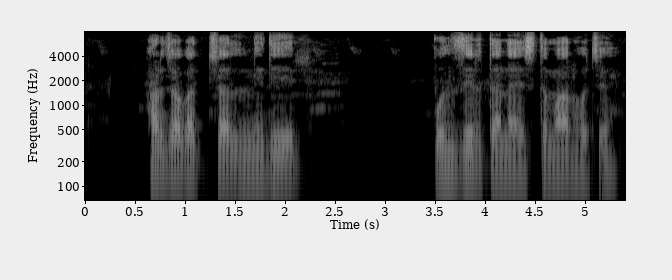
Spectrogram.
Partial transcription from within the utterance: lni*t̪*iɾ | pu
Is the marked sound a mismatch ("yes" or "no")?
yes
